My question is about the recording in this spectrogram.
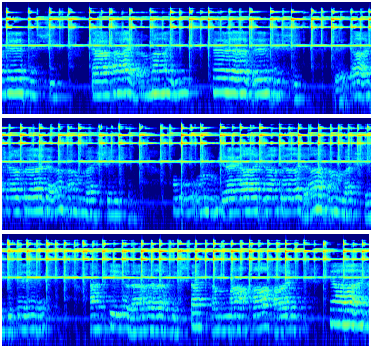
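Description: Small brass hand bell rung continuously with quick, even strokes, its high ring sustained throughout, while voices sing a hymn in phrases with short pauses between them.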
